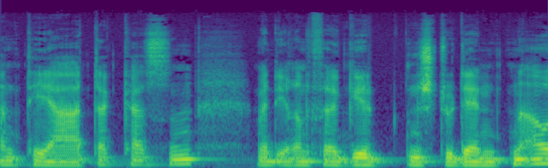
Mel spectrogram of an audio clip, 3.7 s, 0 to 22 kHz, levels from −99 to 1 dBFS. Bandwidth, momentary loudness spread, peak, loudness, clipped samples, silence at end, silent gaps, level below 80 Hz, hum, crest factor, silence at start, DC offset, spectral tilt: 15.5 kHz; 7 LU; 0 dBFS; -17 LUFS; under 0.1%; 0 s; none; -32 dBFS; none; 16 dB; 0 s; under 0.1%; -5 dB/octave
